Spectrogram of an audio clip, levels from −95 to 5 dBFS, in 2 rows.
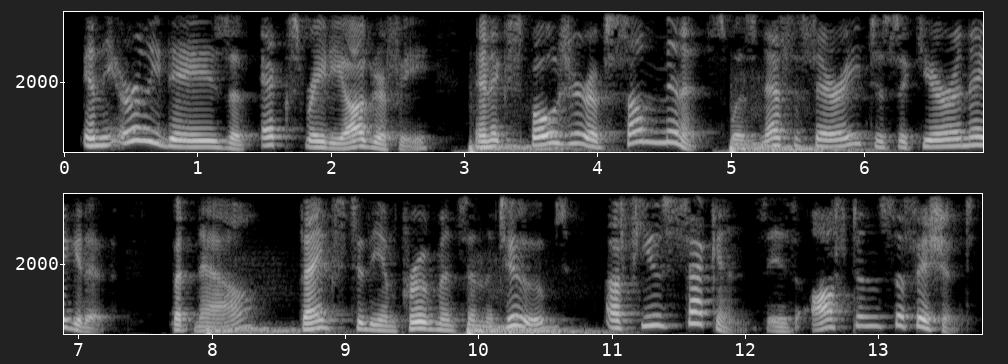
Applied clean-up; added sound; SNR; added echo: none; Explosion; 9 dB; none.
